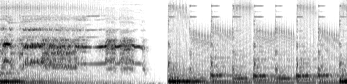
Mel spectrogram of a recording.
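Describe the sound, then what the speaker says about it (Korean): A rooster crows loudly up close, a short burst, then a second crow with clucking follows after a brief pause. "수탉이 시끄럽게 울자"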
